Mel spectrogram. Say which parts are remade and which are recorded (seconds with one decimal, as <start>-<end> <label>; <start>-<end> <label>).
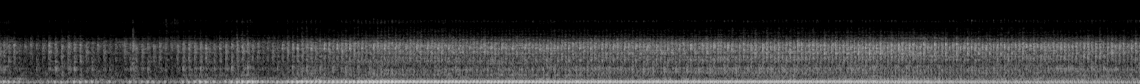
0.0-1.2 recorded; 1.2-2.1 remade; 2.1-11.4 recorded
